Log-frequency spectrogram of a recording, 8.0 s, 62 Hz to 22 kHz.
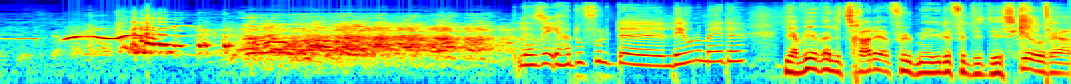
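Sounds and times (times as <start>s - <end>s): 
turkey gobbling loudly: 0.0s - 3.3s
laughter: 1.5s - 4.0s
speech: 3.9s - 8.0s.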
